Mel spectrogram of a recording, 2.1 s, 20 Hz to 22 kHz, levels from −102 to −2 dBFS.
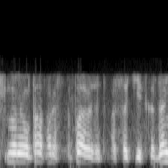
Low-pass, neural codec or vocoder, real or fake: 5.4 kHz; none; real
